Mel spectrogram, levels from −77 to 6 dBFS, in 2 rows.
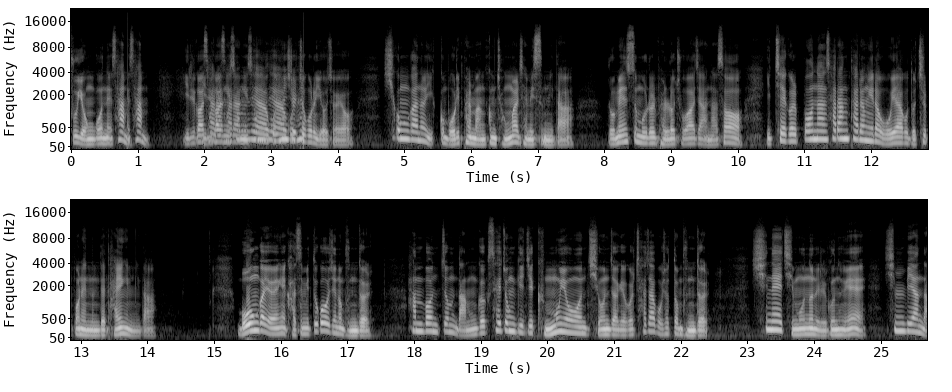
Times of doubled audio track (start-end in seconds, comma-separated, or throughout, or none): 0.85-3.49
